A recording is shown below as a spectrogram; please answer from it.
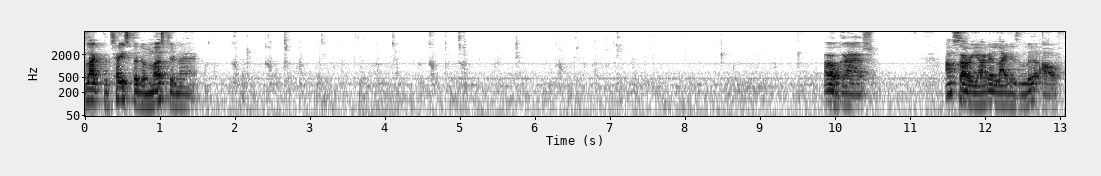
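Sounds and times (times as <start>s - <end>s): person chewing food: 1.5s - 9.8s.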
